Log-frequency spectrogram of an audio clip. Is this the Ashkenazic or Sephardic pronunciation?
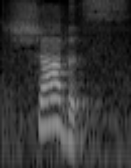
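Ashkenazic. It is said the Ashkenazic way, ending in s.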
